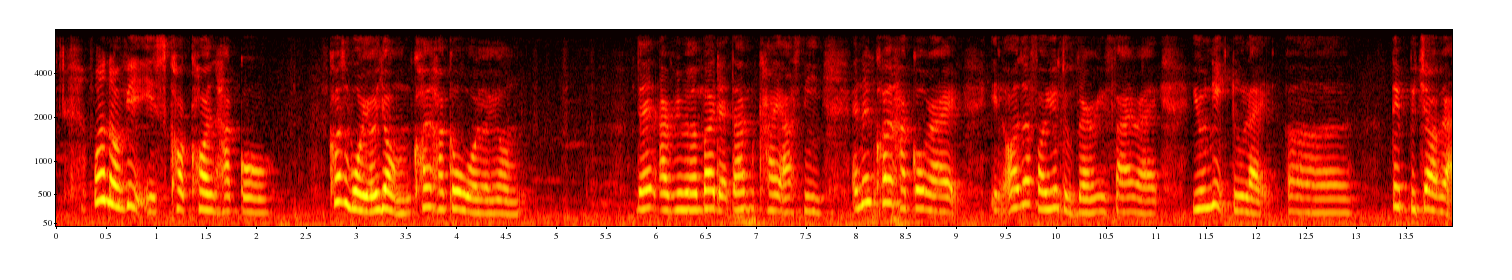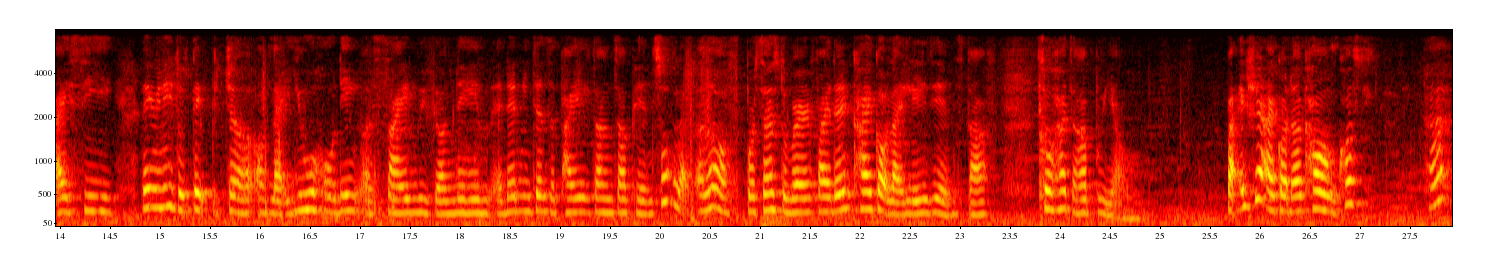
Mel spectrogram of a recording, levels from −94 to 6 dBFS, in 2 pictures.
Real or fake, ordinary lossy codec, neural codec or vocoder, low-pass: fake; none; vocoder, 22.05 kHz, 80 mel bands, WaveNeXt; 7.2 kHz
